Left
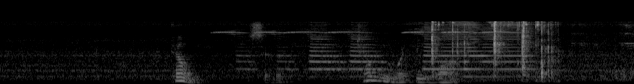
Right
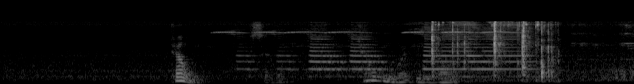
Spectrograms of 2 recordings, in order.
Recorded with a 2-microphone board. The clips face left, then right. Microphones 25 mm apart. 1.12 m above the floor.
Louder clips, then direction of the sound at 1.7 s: Right 2 dB; 10° right (ahead or behind).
